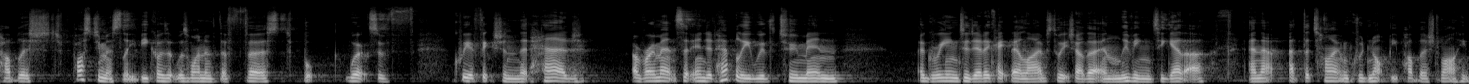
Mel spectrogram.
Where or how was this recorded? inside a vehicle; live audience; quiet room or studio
live audience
